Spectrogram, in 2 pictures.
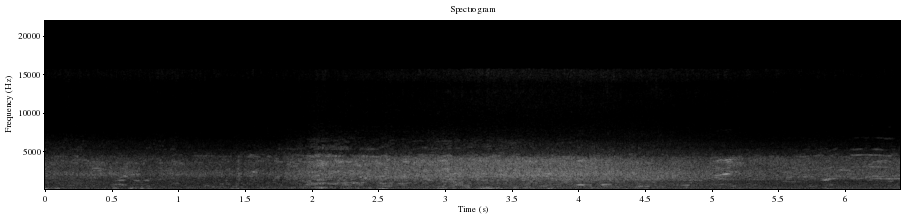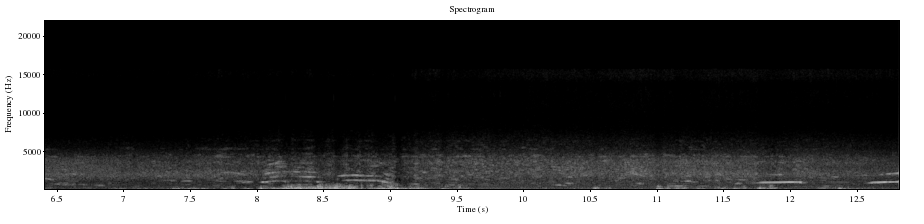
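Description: Waves wash and churn in the shallows.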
